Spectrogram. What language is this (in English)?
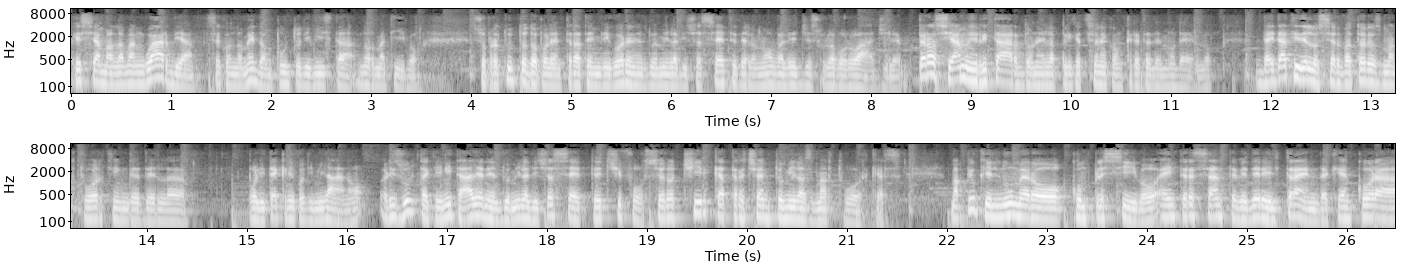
Italian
